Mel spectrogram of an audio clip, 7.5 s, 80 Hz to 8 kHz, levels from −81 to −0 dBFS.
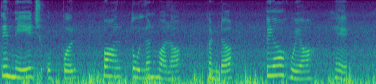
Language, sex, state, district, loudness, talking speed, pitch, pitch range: Punjabi, female, Punjab, Kapurthala, -19 LUFS, 80 wpm, 270 Hz, 240-305 Hz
